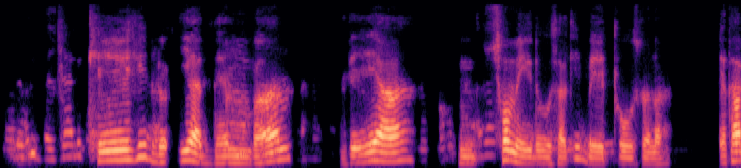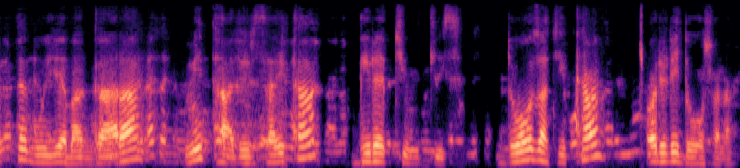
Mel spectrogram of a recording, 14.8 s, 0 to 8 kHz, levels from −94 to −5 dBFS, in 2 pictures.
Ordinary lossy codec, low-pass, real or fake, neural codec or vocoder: MP3, 48 kbps; 7.2 kHz; fake; codec, 44.1 kHz, 2.6 kbps, SNAC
